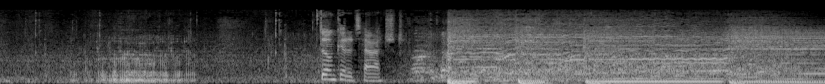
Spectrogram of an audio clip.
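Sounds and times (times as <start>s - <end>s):
horse neighing: 0.7s - 2.1s
speech: 3.2s - 5.2s
laughter: 4.1s - 8.1s.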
